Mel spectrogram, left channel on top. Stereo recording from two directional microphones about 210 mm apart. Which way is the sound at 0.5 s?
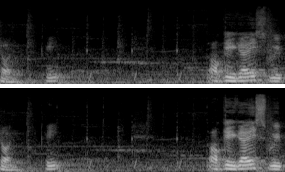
55° right (ahead or behind).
